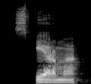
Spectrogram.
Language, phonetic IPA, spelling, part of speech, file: Russian, [ˈspʲermə], сперма, noun, Ru-сперма.ogg
- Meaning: 1. sperm, semen 2. spermatozoa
